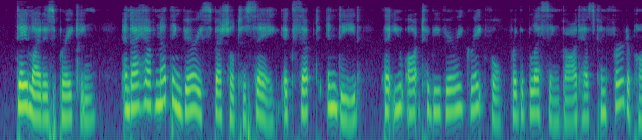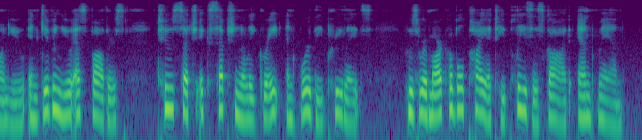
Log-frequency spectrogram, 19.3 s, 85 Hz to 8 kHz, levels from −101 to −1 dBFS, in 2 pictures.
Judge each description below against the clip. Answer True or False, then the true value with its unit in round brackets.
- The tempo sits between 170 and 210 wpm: False (145 wpm)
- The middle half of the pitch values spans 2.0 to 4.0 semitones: False (4.4 semitones)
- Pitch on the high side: True (195 Hz)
